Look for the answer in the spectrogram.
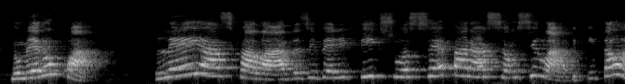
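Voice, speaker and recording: A woman's voice: high voice, bright, forceful tone. A woman teacher with a Brazilian Portuguese accent, patiently explaining a workbook exercise to young children in an online class and checking that they follow. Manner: refers to herself as "tia" to the kids. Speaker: primary school teacher. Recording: echoey room.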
